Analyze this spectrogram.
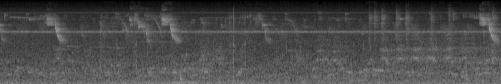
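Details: Blue-black grassquit singing and hopping in a forest, with short buzzy notes that sweep sharply downward, given about every two seconds and then after a pause, over a steady high insect-like tone and soft background hiss.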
